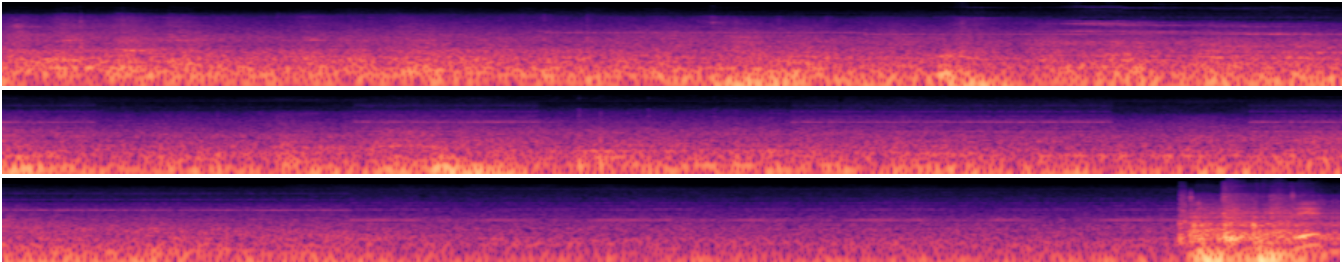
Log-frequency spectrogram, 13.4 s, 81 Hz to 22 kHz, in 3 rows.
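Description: A New York subway 4 train rides between stations, a steady loud rumble of wheels and car body with a high whine and squeal tones, a brief burst of clatter near the end.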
